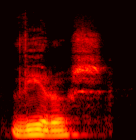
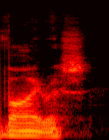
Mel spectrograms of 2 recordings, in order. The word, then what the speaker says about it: virus: Yeah, it's the long I that in a lot of languages just doesn't exist. So people are saying virus and isolation, whereas it's isolation and virus and quarantine, which doesn't have the long I. It has an E sound, quarantine.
